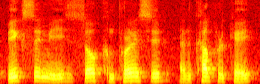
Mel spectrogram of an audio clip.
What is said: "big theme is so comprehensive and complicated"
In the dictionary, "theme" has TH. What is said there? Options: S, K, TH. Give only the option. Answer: S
